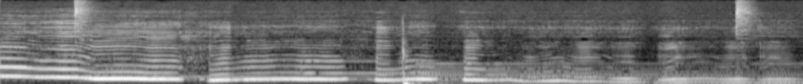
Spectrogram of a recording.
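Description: Slowed, pitched-down soul vocal in a chopped-and-screwed remix: a long wordless hummed moan that glides slowly downward over sustained keyboard chords, with one deep drum hit about halfway through.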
